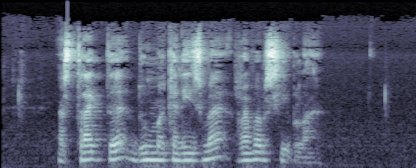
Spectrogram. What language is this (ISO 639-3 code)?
cat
